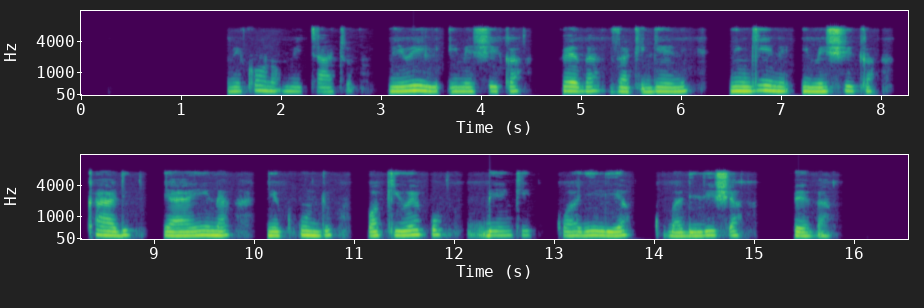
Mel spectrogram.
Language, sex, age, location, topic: Swahili, female, 36-49, Dar es Salaam, finance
